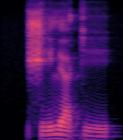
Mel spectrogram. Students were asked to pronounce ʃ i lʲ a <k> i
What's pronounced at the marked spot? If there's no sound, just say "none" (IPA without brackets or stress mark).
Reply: k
